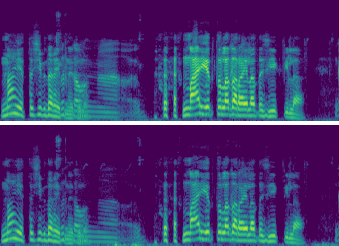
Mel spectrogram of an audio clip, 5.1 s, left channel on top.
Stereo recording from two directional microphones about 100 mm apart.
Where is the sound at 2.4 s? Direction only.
10° right (ahead or behind).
